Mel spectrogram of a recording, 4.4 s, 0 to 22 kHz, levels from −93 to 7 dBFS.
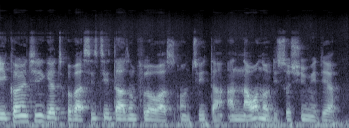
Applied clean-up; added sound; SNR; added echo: none; Wind; 15 dB; none.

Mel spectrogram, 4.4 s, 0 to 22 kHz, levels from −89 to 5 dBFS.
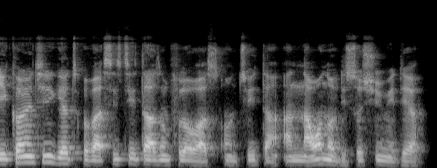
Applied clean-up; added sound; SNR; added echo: neural mask model Resemble Enhance denoiser.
